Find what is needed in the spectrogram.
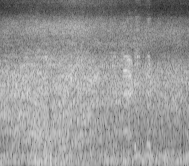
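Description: Steady road noise from a car travelling at motorway speed: tyres on asphalt and wind rushing past.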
